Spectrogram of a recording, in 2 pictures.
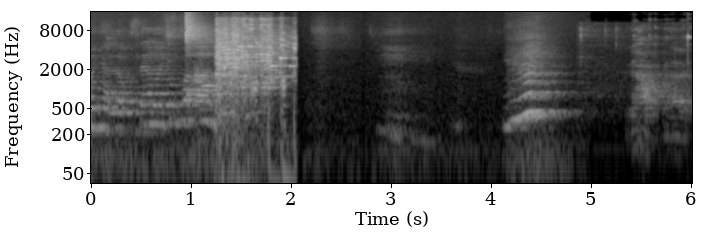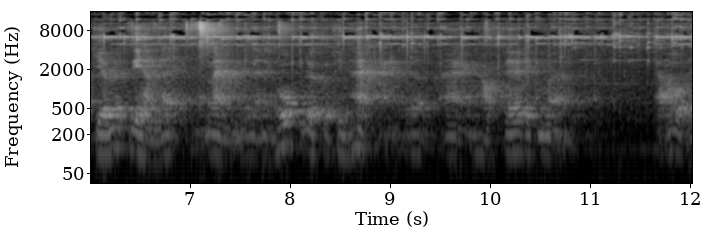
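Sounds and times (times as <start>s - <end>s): glass shattering: 1.2s - 2.1s, 5.7s - 12.0s.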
